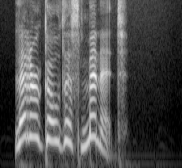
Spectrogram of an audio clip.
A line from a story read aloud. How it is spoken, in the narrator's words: he shouted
